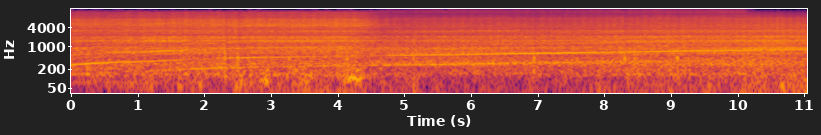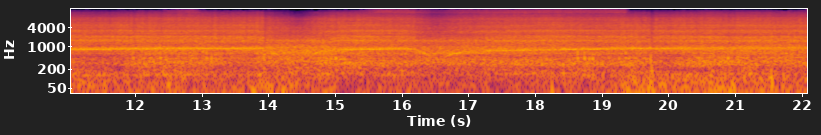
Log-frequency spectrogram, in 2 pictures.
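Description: Whine of a converted Razor MX400 mini bike's 48-volt, 2 kW electric motor under way. Its pitch climbs slowly as the bike gathers speed and dips briefly about sixteen seconds in, over a steady rush of wind and road noise.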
